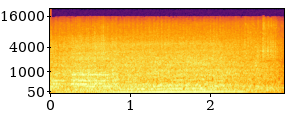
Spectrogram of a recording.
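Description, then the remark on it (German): Steady vehicle traffic rumbles, cars and heavy trucks rolling continuously into a truck stop with a constant low engine drone and road noise, no voices heard. “Inzwischen rollen immer weiter Autos und Lastwagen auf den Autohof pausenlos.”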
